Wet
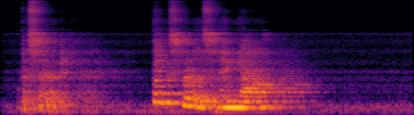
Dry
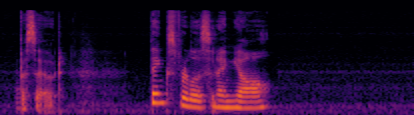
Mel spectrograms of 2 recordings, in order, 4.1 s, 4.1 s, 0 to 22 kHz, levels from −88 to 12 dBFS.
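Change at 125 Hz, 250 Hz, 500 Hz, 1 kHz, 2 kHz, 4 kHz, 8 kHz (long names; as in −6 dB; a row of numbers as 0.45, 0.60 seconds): +18.5, +16.5, +6.0, +7.5, +8.0, +8.5, +1.0 decibels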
